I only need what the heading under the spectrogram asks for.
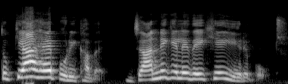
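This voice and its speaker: A woman's voice: high voice, very animated, a little fast, fairly bright tone. A woman news anchor presenting scripted breaking news with an emphatic, dramatic delivery.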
